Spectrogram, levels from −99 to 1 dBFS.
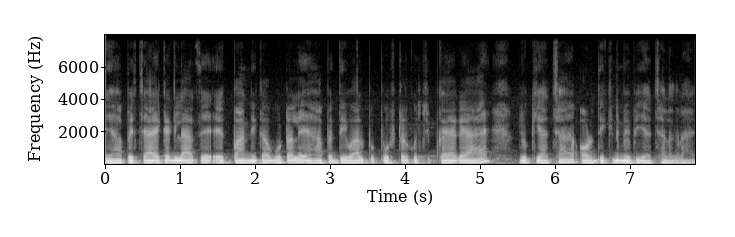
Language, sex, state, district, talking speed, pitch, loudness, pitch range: Hindi, male, Bihar, Patna, 235 wpm, 115 Hz, -16 LUFS, 110-120 Hz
